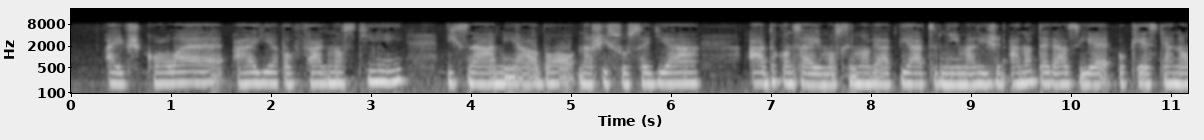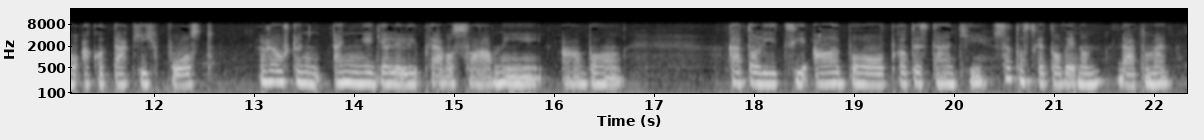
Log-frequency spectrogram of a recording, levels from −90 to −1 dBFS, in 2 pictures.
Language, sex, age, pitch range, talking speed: Slovak, female, 30-49, 170-185 Hz, 115 wpm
